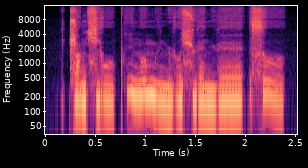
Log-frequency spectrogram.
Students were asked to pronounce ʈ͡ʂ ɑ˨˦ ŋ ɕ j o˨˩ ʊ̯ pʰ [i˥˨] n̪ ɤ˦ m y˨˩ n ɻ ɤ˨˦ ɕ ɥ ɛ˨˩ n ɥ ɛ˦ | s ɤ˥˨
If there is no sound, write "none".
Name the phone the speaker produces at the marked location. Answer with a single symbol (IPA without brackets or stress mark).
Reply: i˥˨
